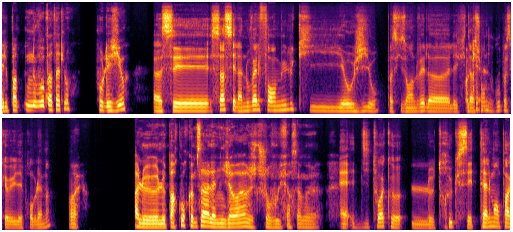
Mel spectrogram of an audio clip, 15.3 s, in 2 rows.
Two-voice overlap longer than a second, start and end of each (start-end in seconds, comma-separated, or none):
none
